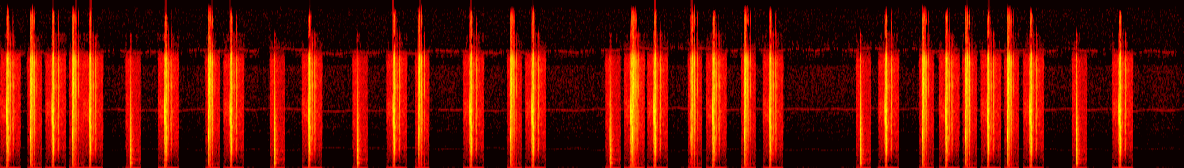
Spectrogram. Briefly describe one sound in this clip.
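Puzzle pieces snap into place with short, sharp clicks, many times.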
